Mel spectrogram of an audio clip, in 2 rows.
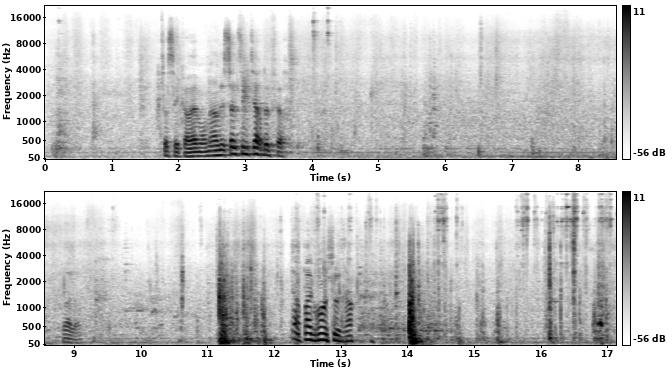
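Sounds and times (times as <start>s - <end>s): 
speech: 1.8s - 3.9s, 12.5s - 13.5s
rattling metallic jangling of the gate: 3.9s - 4.4s, 9.9s - 11.1s, 12.2s - 17.1s
heavy metal cemetery gate clanging shut: 12.4s - 17.1s.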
